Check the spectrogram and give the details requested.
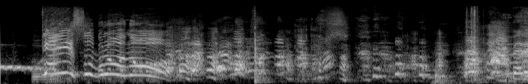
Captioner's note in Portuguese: risadas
